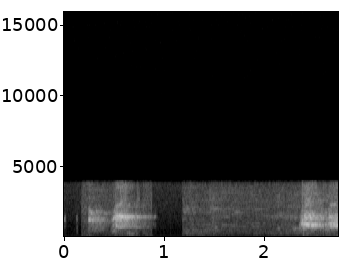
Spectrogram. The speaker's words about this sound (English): Somebody's got some dogs going at it.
